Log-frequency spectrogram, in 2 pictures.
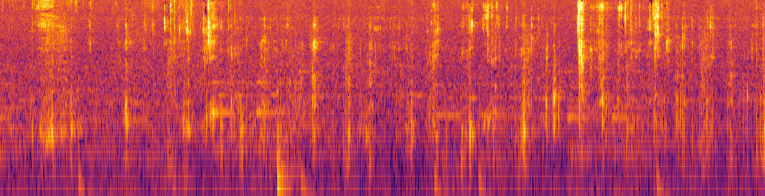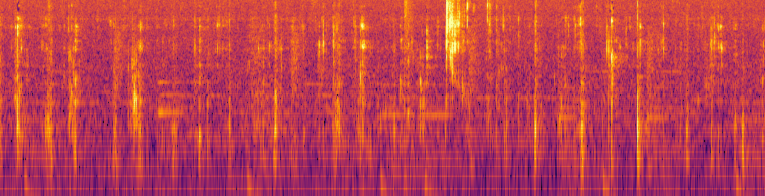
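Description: Chewing and biting on a mouthful of boneless chicken feet in a thick spicy sauce: a steady, irregular run of short wet clicks and smacks.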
